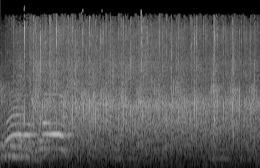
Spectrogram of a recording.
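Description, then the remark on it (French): An audience claps steadily in a dense, crackling wash of applause for guests being introduced, including YouTubers, carrying on evenly, with a voice briefly speaking over the clapping at the start. “On peut les applaudir aussi.”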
